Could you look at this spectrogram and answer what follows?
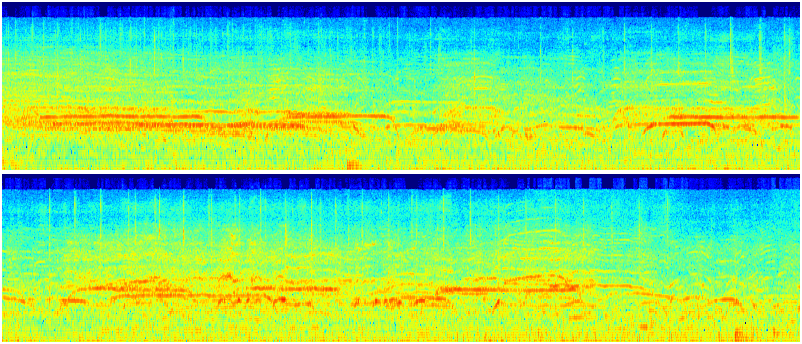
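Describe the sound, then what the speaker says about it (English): A stadium crowd at a high school football game cheers and shouts for student representatives, a sustained roar of many voices with occasional higher yells and little distinct clapping. "Let's give a round of applause to our sophomore representatives"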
